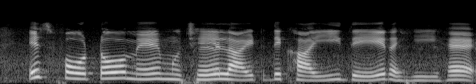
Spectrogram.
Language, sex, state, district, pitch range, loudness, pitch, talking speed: Hindi, female, Madhya Pradesh, Katni, 205-255 Hz, -16 LUFS, 225 Hz, 115 wpm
